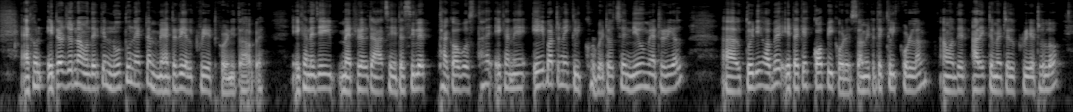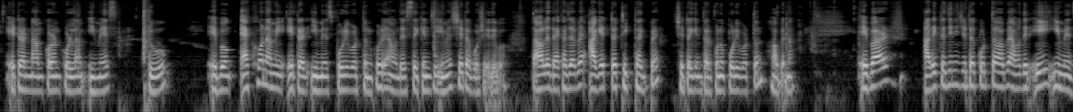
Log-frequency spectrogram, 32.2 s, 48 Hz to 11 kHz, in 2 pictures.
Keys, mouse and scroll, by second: 1.6-2.4 scroll up 4, 2.4-5.5 shift+middle drag, 13.2-19.0 drag, 20.3 click, 23.1 scroll down 3, 23.8-24.3 shift+middle drag, 24.3-25.4 scroll up 1, 28.5-29.0 shift+middle drag, 29.0-29.6 scroll up 4, 30.2-30.6 shift+middle drag, 30.6 scroll up 1.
